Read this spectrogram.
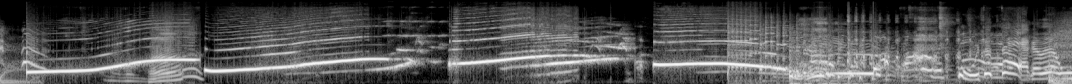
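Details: Gibbon at Huai Sai Zoo, Thailand, calling ear-splittingly loud: long, clear, whistled hoots, each sliding upward over about two seconds and repeated in series, then a faster, wavering, bubbling stretch, with excited human voices around.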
